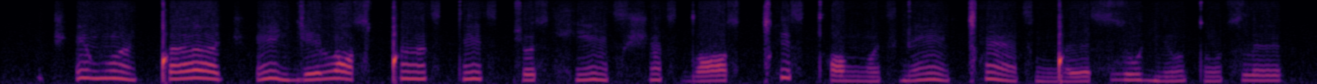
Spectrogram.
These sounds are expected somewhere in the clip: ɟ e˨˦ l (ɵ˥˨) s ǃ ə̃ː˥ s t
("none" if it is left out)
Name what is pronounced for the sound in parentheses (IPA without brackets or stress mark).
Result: ɔ˥˨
